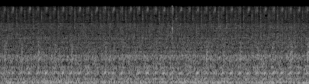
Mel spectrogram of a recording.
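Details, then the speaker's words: Renault Megane 2 with Check Injection and Check Gearbox warnings, low power and codes DF073/DF074 for cylinder 2 and 3 ignition coil circuits: rough, shaky idle with missing firing pulses, smoothing when the cylinder 3 coil connector is touched; misfire from loose coil connector. "Avez-vous remarqué que le moteur devenait plus doux lorsque j'ai touché le connecteur de la bobine du cylindre 3 ?"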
